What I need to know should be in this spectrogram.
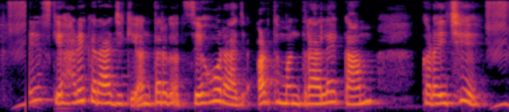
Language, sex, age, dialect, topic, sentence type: Magahi, female, 46-50, Western, banking, statement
